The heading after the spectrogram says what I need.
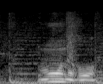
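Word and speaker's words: мөнгө: А на реверсе у нас крупной цифрой 5 изображен номинал, ниже надпись «Мунгу», хотя пишется «Менга», но произносится «Мунгу».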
